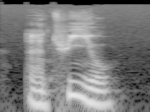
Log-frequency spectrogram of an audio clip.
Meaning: 1. pipe 2. tube 3. insider tip 4. chimney pot
- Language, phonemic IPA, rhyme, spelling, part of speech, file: French, /tɥi.jo/, -jo, tuyau, noun, Fr-tuyau.ogg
